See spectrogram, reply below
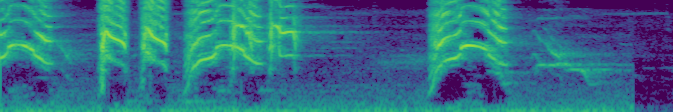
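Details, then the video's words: Parrot giving loud harsh chirps and squawks, a quick burst of four calls, a pause, then one long rough call with a faint trailing note. "Parrot Chirping Voice"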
